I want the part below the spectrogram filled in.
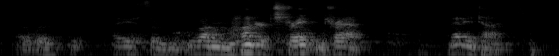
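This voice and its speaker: With noticeable background noise and audible room echo, a man at medium pitch talks at a moderate pace with fairly even intonation, long, frequent pauses and big swings in loudness. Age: 80s+. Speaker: veteran cowboy action shooter. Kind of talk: interview.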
